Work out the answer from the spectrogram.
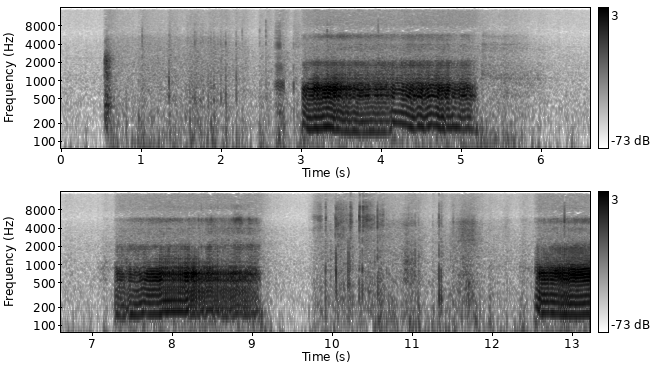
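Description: Long, rhythmic, rattling sounds on each breath in, separated by quieter breaths out, about four seconds apart: a dog snoring.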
